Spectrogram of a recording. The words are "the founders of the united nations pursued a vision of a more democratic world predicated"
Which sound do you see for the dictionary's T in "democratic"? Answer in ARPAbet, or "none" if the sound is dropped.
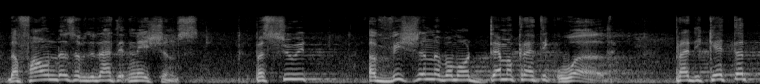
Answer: T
